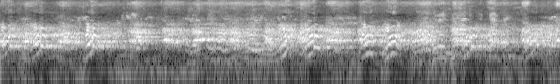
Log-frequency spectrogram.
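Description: A German Shepherd barks in quick, uneven bursts, with people talking in the background.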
